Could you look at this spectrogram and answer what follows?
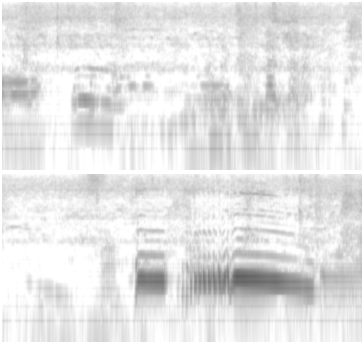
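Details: Dove cooing, played to encourage a silent dove to call: a man talks quietly at first, then a short low hoot is followed by a long trembling coo that slowly falls in pitch.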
